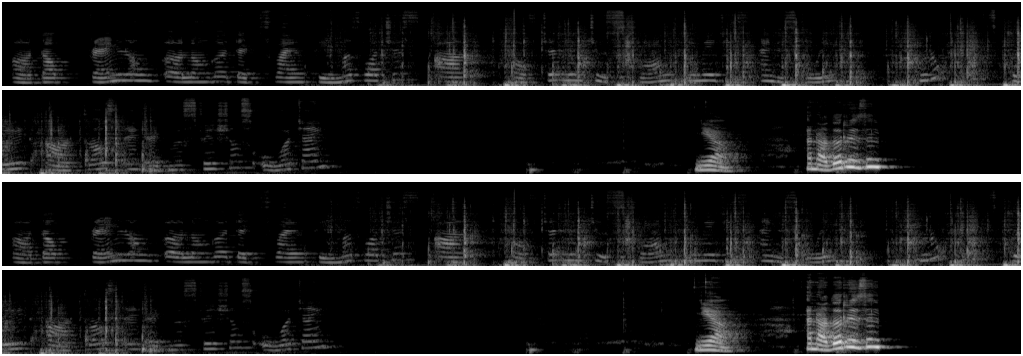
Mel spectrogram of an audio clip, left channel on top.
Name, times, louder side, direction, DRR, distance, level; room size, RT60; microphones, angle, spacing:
voice 1, 0.1-8.4 9.1-13.5, left 2 dB, 60° left, 2.0 m, -45 dB
sound 1, 3.0-11.9, equal, 25° left, 2.1 m, -36 dB
voice 2, 17.1-17.6 18.2-19.0, right 1 dB, 30° right, 0.4 m, -19 dB
18.5 x 13.0 x 2.5 m
head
